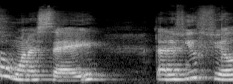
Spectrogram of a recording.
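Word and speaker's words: Saie: is from SE Beauty I believe that's how you pronounce it s a i e say beauty I'm using the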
